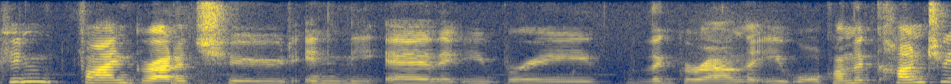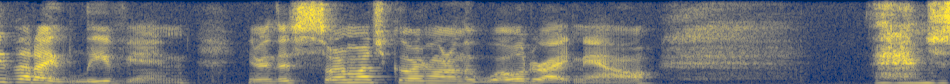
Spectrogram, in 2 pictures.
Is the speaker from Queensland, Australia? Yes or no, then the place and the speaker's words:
yes; Beaudesert, Queensland, Australia; now in Gold Coast, Australia; I grew up in Bow Desert. I like to call it beautiful desert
